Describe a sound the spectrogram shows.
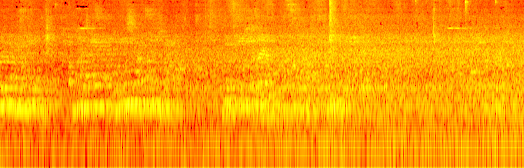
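Footsteps tap on a hard floor in an echoing underground hall.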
